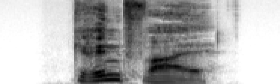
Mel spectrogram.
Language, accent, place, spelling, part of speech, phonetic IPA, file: German, Germany, Berlin, Grindwal, noun, [ˈɡʁɪntvaːl], De-Grindwal.ogg
- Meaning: pilot whale, Globicephala melas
